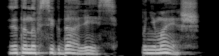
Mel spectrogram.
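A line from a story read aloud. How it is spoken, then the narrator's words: Breathy exhale. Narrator (Russian): Выдохнул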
